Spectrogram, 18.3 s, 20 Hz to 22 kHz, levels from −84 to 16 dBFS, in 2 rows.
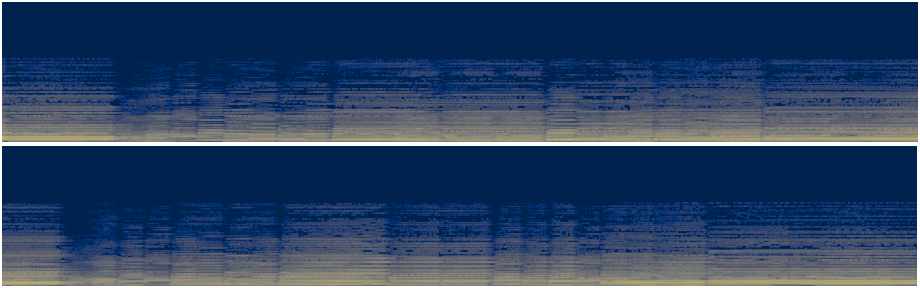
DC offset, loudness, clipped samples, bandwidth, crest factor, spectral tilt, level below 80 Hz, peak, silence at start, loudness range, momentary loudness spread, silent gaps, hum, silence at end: under 0.1%; -17 LUFS; under 0.1%; 12.5 kHz; 14 dB; -4.5 dB/octave; -58 dBFS; -2 dBFS; 0 s; 5 LU; 10 LU; none; none; 0 s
